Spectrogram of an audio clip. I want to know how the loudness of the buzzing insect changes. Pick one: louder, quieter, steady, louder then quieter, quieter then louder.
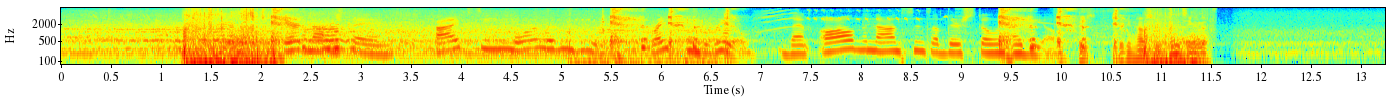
quieter.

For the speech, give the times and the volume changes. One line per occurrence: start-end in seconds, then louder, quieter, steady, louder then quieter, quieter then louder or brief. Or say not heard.
2.2-11.6 steady.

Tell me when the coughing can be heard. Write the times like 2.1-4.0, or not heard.
2.0-2.5, 5.5-7.0, 9.3-10.7.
